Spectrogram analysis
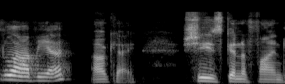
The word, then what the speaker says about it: Lavia: How do you pronounce that? Lavia? It's Lavia.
